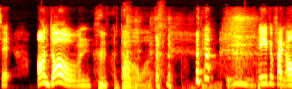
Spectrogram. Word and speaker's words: Aundayn: So you can find me anywhere under Ondayn, AUNDAYN, or as Nolan likes to pronounce it, Ondayn.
